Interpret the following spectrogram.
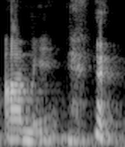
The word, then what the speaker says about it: Aimer: I like Aimer. You guys know Aimer? She's a Japanese singer. Actually, her name is pronounced Ame.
